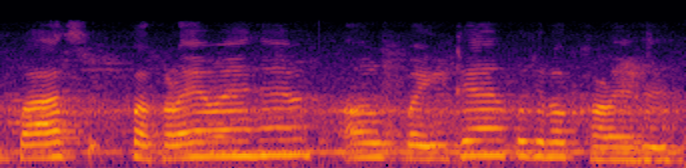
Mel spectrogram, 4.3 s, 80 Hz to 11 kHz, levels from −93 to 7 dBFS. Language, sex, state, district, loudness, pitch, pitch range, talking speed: Hindi, female, Chhattisgarh, Bilaspur, -17 LUFS, 245 Hz, 220-260 Hz, 170 wpm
